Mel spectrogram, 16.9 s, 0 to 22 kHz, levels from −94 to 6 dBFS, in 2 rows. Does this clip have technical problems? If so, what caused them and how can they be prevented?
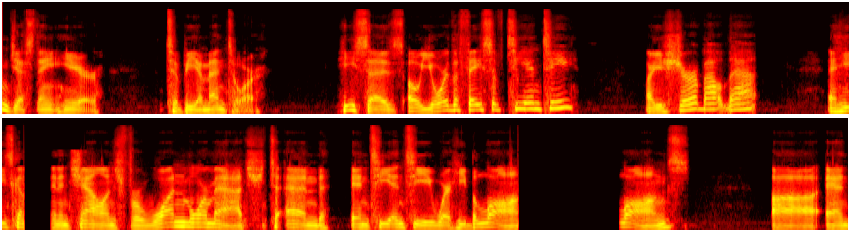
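Yes. Speech drops out twice and comes back at the wrong point, a stream reconnect each time. At 8.69 s, after "and he's", there is about 0.25 s of silence, and the audio resumes roughly 0.3 s further on, at "and challenge for one," so a piece is skipped. At 13.63 s, after "where he", nearly a second of silence runs to 15.00 s, and playback resumes 0.37 s earlier, repeating material. Both times the connection broke, the player reconnected, and a fresh decoder joined mid-stream, landing either past or before the point of loss. Prevent it with a stable network path, a larger client buffer, and resume logic that tracks the stream position to realign exactly after reconnecting.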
